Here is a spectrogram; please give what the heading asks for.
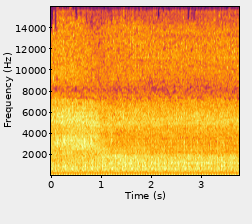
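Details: Mitsubishi Lancer Evolution VI 4G63T idling fully warm, oil around 85–90°C: steady regular knock about two or three per second; owner unsure whether it is rod knock or lifters.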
